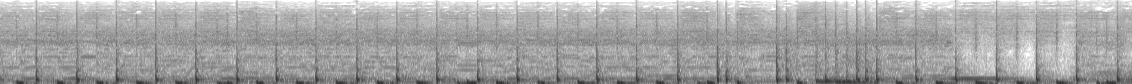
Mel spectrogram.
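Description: Instrumental stretch of a loud rock song, with fast, steady drumming under a dense band sound. About a second before the end the upper layer drops out, leaving the drums and a held low note.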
